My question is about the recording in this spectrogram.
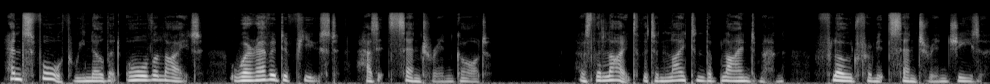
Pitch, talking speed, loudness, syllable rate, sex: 165 Hz, 170 wpm, -19 LUFS, 5.0 syllables/s, male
